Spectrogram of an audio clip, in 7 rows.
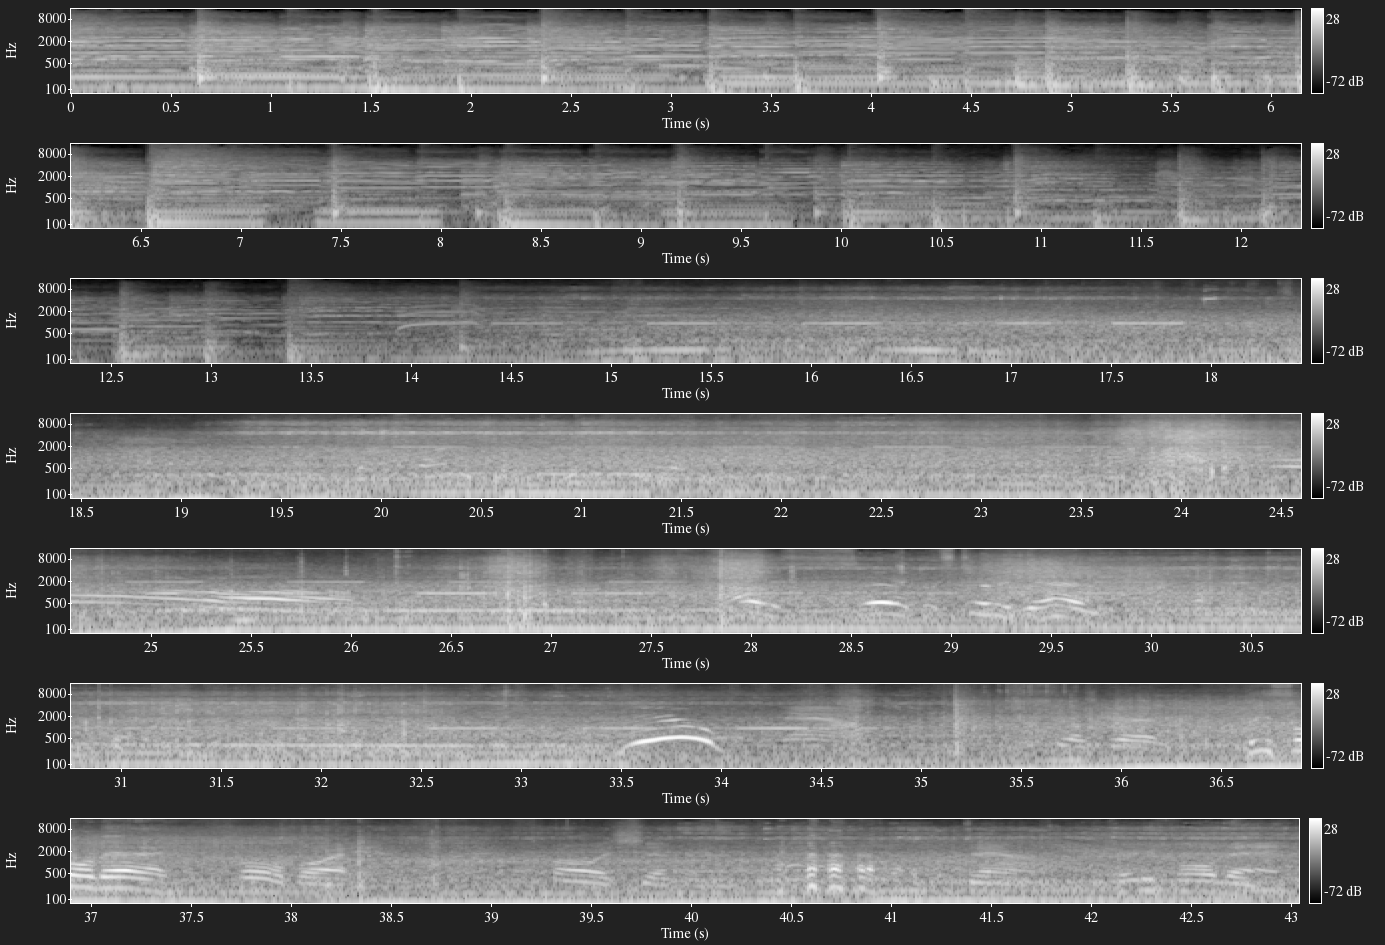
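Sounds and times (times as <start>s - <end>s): people shouting: 13.9s - 14.8s, 24.4s - 26.2s, 33.4s - 34.2s
reversing alarm beeps: 13.9s - 18.5s, 19.1s - 43.0s
heavy vehicle engine running: 14.0s - 43.0s.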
